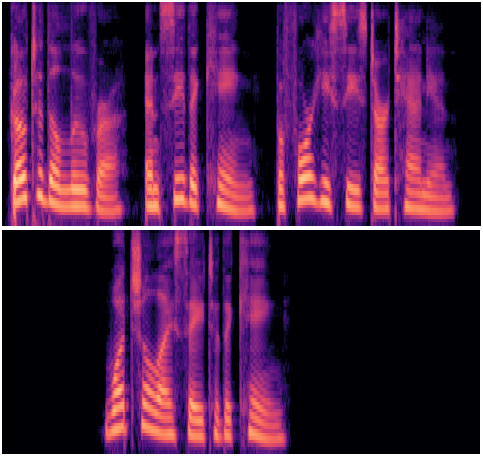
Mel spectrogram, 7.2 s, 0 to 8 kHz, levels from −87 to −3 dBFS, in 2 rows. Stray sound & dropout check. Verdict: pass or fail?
pass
